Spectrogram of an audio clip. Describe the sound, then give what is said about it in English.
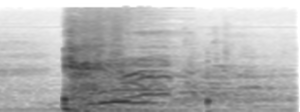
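An audience groans together in one sudden, loud collective vocal sound that swells at once and then tapers away within about a second, followed by a faint brief vocal sound. “I heard maybe two people that I think like gym class, and everybody else, there was a groan there.”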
